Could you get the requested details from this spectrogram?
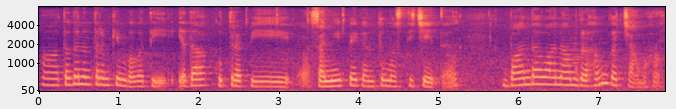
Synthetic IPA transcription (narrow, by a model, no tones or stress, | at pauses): t̪ɐd̪ɐnɐnt̪ɐɾɐmkimbʱɐʋɐt̪ḭjɐ̰d̪aːkut̪ɾɐpisɐmiːpjɐɡɐnt̪umɐst̪it͡ʃeːt̪ɐ̰ | baːnd̪ɐʋaːnaːmɡɾɐɦɐmɡɐːt͡ʃa̰ːmɐɦɐ̰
